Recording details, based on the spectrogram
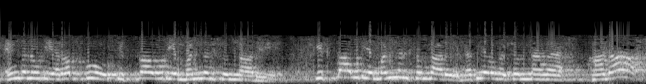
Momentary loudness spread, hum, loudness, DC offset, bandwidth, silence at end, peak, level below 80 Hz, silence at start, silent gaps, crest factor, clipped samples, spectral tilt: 6 LU; none; -8 LUFS; under 0.1%; 5.8 kHz; 0 s; 0 dBFS; -50 dBFS; 0 s; none; 8 dB; 2%; -9 dB/octave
